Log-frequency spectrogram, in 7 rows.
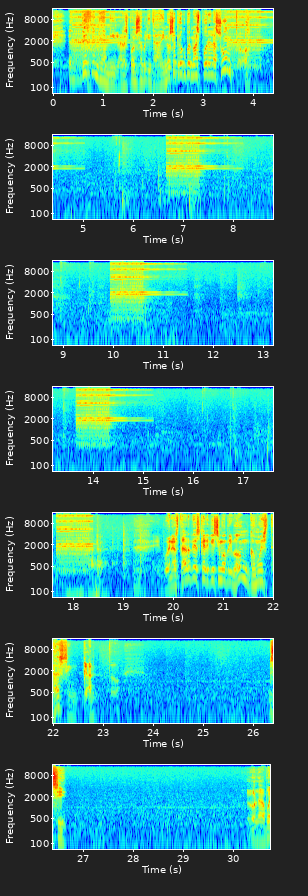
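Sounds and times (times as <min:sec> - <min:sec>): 
telephone ringing with bell-like trilling: 0:00.3 - 0:01.8, 0:03.2 - 0:05.0, 0:06.6 - 0:08.3, 0:09.9 - 0:11.6, 0:13.6 - 0:15.2, 0:17.7 - 0:18.8
speech: 0:00.3 - 0:04.3, 0:20.1 - 0:23.0, 0:26.4 - 0:26.8, 0:30.4 - 0:30.7.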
